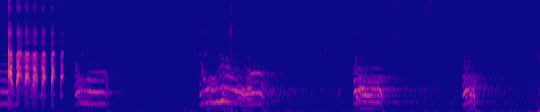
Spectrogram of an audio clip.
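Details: English Bluetick Coonhound treeing a raccoon off a deer feeder: a short burst of rapid choppy barks, then drawn-out, wavering bawls that bend in pitch, repeated four times with quiet gaps between them.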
